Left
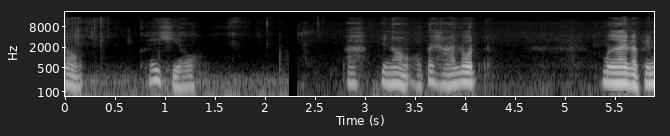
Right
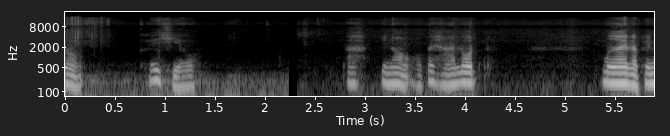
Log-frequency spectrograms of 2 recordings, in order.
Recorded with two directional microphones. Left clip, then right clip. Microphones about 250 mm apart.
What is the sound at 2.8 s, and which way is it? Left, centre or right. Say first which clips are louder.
Speech: left 4 dB; centre.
